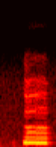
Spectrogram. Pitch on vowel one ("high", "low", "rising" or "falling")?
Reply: high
